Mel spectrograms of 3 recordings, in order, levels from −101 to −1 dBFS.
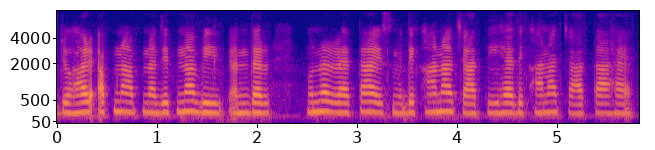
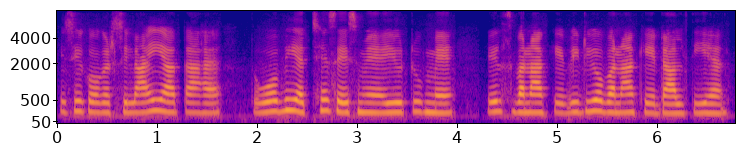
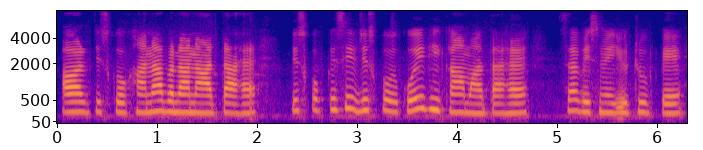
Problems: constant background noise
